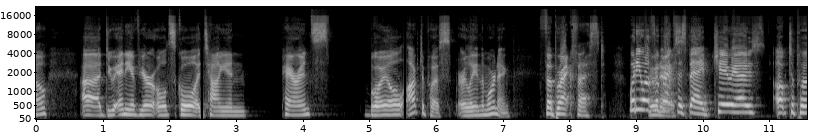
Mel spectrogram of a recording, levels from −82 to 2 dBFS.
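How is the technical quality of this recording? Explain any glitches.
The speech is interrupted by three short silences, evenly spaced, with light Opus voice-compression colouring heard throughout.

Gap between chunks, at 2.47, 5.52 and 8.56 s: each hole lasts 44 ms and recurs about every 3 seconds, pointing to audio delivered in 3-second chunks with silence left at each join. Unlike a dropout, nothing is lost. The sound stops abruptly and resumes exactly where it left off.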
